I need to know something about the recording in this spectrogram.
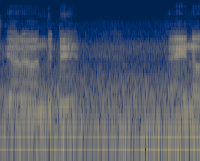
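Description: A man talking over the steady low rumble of a car driving along, heard from inside the cabin; the road and engine noise is left on its own for about a second in the middle.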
